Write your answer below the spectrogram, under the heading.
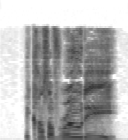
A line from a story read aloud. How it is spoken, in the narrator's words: Alan thunders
